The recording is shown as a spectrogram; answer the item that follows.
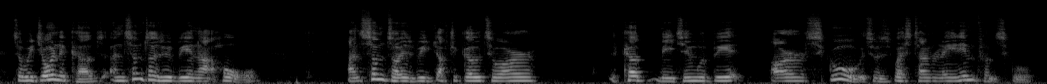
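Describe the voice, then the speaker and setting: In a West Country accent, a man speaks with a high-pitched voice. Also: ordinary pitch variation, moderate pace. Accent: West Country English (Bristol). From England, Bristol. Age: 70s. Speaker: interviewee recalling his life. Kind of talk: oral history reminiscence. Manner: halting, with repeated words and fillers.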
